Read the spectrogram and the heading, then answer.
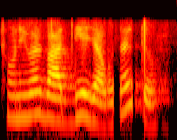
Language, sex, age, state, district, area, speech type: Bengali, female, 30-45, West Bengal, Darjeeling, rural, conversation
